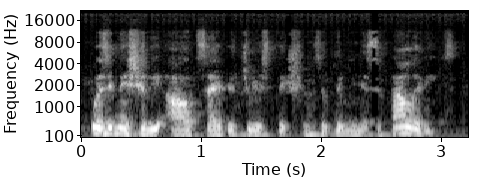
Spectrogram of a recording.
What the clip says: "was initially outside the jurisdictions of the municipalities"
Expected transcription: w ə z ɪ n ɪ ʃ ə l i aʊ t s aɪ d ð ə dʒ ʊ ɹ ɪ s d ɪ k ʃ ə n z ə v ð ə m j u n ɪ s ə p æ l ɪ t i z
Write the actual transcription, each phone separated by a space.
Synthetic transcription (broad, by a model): w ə z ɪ n ɪ ʃ l i aʊ t s aɪ d ð ə dʒ ʊ ɹ ɪ s d ɪ k ʃ ə n z ə v ð ə m j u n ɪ s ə p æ l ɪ t i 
